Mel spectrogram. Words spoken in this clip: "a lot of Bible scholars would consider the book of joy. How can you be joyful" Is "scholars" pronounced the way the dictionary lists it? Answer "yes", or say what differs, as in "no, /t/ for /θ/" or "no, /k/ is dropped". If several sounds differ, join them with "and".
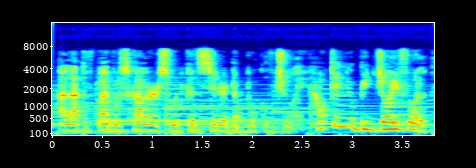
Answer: no, /s/ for /z/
